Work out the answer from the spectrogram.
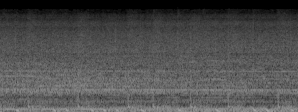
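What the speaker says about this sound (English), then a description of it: "Sounds like a vacuum cleaner." A steady, even whirring hum, like a vacuum cleaner or blower running continuously at a constant level.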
